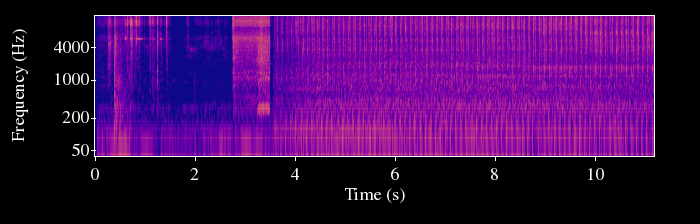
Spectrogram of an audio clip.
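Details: Bajaj single-cylinder motorcycle engine starts and idles with a steady, hard tapping knock from a worn piston needing replacement.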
